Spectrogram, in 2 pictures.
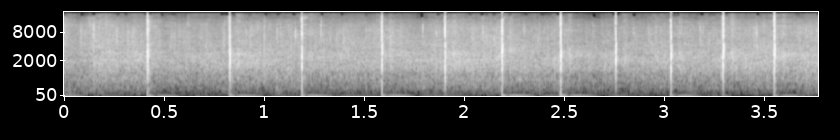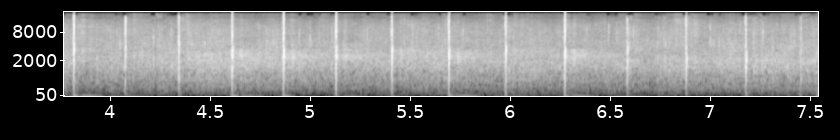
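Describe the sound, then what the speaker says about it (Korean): A church congregation at a Friday worship service claps together in a steady, evenly spaced rhythm, each sharp clap distinct and moderately loud, with no talk over it. "감사의 박수, 영광의 박수 올려드려볼래요?"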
